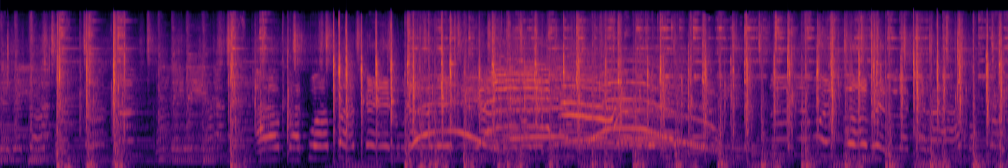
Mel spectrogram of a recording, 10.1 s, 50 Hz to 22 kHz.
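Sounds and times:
group singing: 0.0s - 3.3s, 3.9s - 9.9s
percussion beat: 0.0s - 10.0s
hand claps: 2.6s - 10.0s.

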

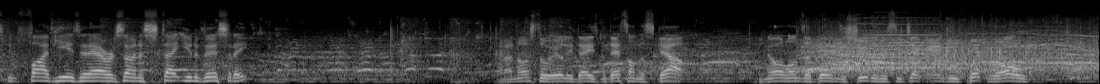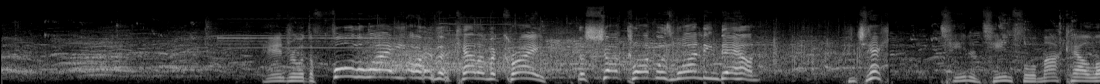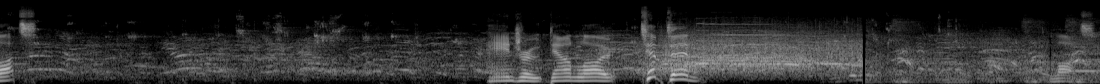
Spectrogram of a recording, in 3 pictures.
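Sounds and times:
voices in arena: 0.0s - 33.0s.

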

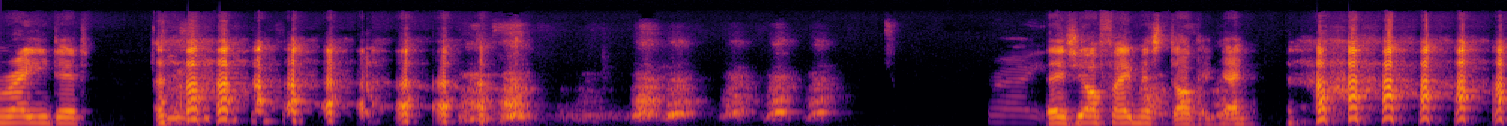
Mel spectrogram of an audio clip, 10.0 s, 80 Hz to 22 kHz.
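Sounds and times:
dog barking: 3.0s - 5.7s, 7.6s - 8.4s.

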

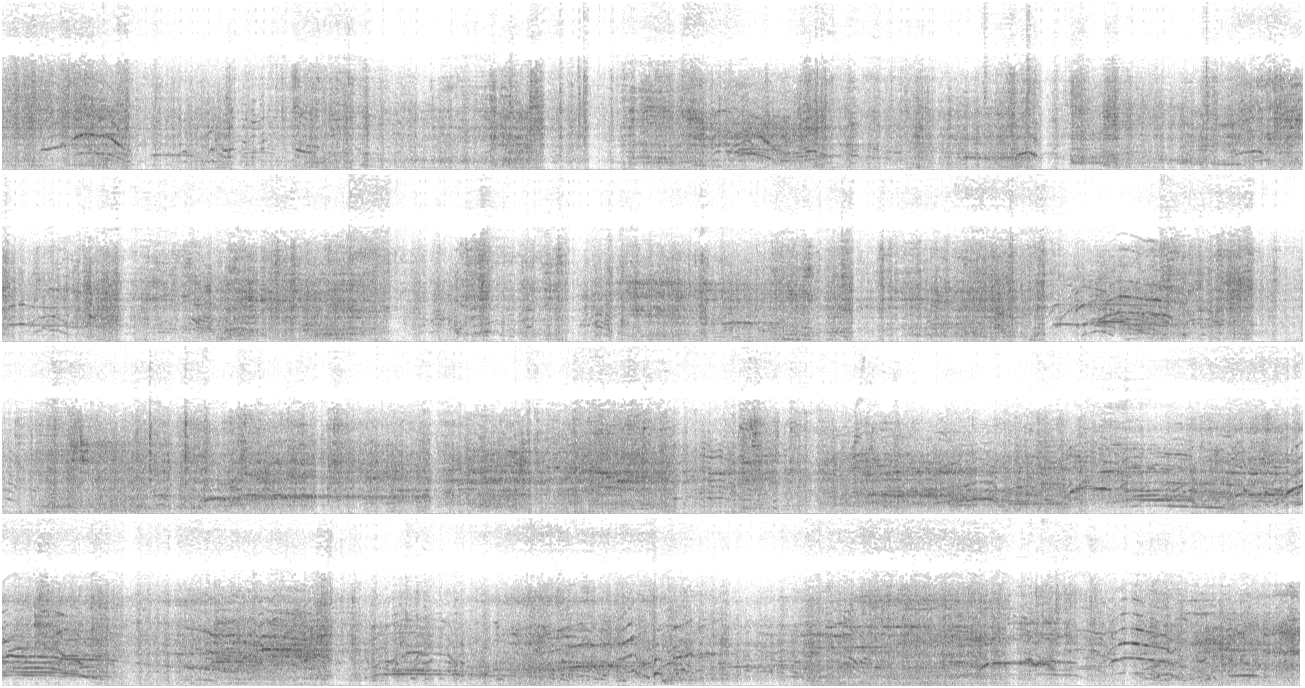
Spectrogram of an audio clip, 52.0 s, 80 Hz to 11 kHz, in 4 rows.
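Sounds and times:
crashes: 0.0s - 52.0s
deep ride rumble: 0.0s - 52.0s.

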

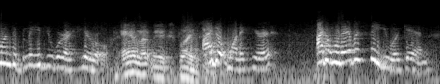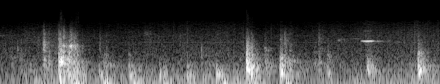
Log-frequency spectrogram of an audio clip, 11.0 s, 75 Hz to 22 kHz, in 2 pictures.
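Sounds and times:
heeled footsteps on floor: 6.1s - 11.0s.

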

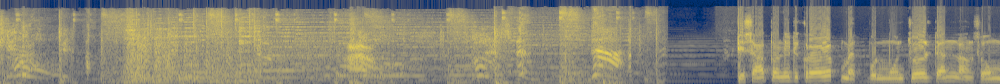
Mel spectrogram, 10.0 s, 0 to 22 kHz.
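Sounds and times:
pained shouts: 0.0s - 0.6s, 3.4s - 4.1s, 4.7s - 6.2s
tense background music: 0.0s - 9.8s.

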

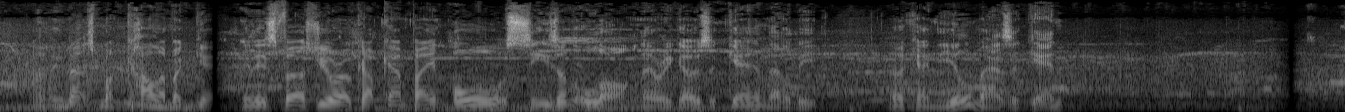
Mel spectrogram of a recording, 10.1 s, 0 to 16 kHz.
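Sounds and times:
arena crowd hum: 0.0s - 10.0s
basketball game sounds: 0.0s - 10.0s.

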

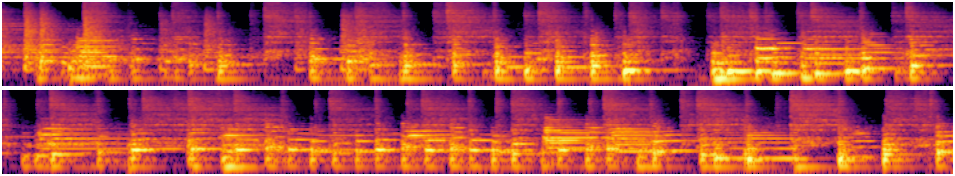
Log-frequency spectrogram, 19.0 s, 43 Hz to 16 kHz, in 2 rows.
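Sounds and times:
acoustic piano: 0.0s - 1.5s, 7.5s - 16.4s
drum kit snare and cymbals: 0.0s - 19.0s
plucked upright bass: 7.1s - 19.0s.

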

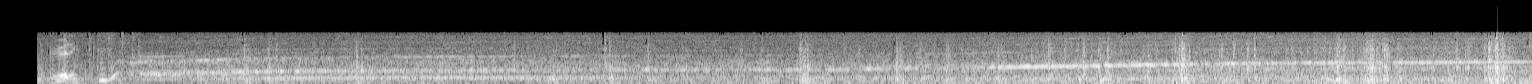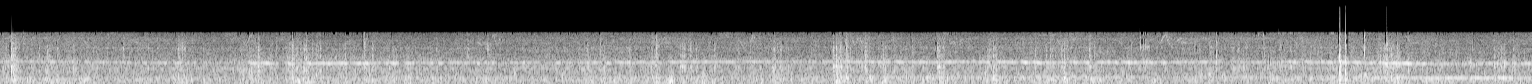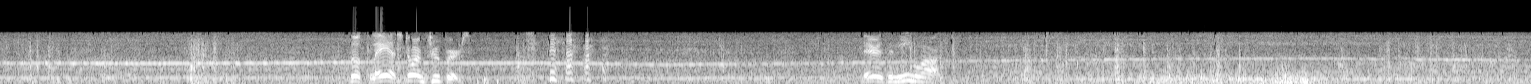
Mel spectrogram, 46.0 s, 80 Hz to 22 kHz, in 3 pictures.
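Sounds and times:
atv engine running: 0.5s - 45.9s
scattered knocks: 32.4s - 33.4s.

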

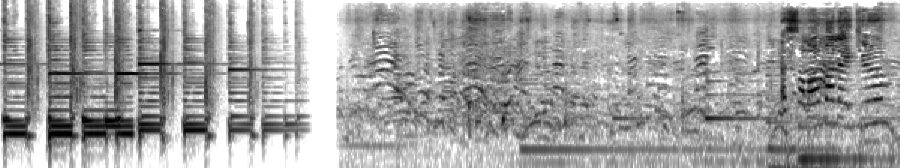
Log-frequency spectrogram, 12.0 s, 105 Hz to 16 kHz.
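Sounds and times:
children chattering and calling out: 4.5s - 12.0s
low steady music tone: 7.0s - 12.0s.

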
